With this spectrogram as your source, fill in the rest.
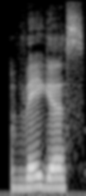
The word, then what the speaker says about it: vagus: is the vagus nerve I looked up pronunciation for this thing and the American pronunciation was whack so I am saying Vegas like the British do so come at me bro Vegas the vagus nerve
